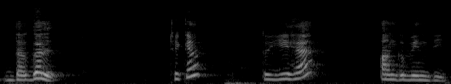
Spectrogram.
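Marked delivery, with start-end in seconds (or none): 0.1-0.5 दगल said da-gal with no ng sound; without the nasal. Shown as a demonstration. Teacher shows the word without the bindi. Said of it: "अंग बिंदी नहीं होती तो ये बनता".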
